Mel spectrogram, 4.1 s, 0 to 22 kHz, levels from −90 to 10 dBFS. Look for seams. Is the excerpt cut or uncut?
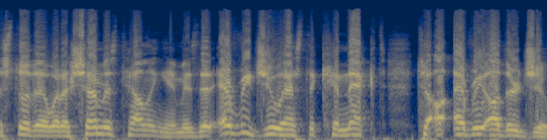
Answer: uncut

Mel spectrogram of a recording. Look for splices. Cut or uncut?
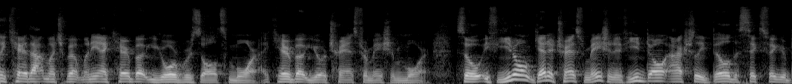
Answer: uncut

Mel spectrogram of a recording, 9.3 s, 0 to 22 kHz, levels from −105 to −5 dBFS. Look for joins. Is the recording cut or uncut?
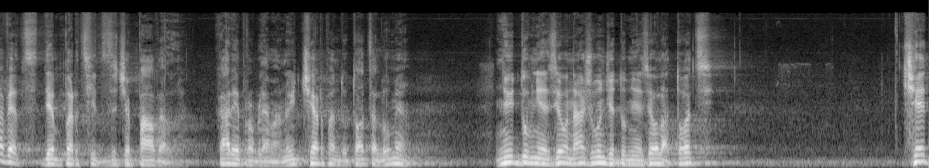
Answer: uncut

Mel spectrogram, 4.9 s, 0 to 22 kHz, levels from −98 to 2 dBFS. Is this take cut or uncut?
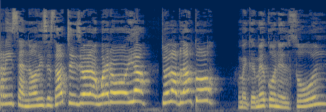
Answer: cut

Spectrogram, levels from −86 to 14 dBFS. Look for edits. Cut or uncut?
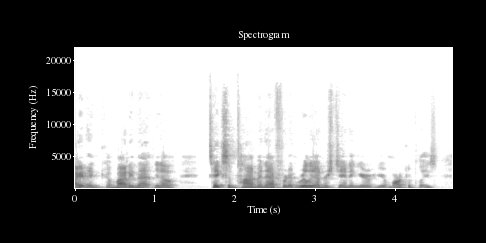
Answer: uncut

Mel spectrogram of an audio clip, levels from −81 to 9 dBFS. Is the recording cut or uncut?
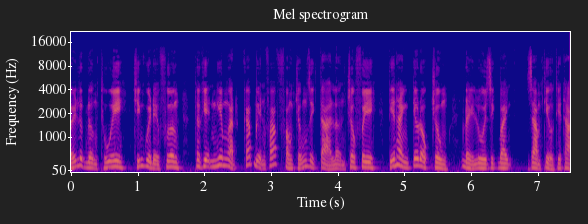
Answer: cut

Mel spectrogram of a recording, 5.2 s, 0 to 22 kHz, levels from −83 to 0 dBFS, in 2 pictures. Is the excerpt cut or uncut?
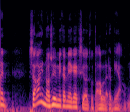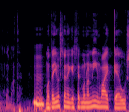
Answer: uncut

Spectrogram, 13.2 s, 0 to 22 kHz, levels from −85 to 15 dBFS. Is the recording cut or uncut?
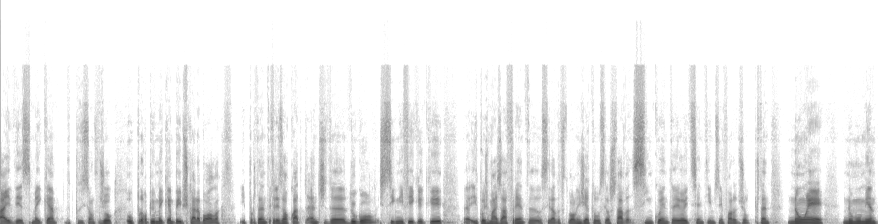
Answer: cut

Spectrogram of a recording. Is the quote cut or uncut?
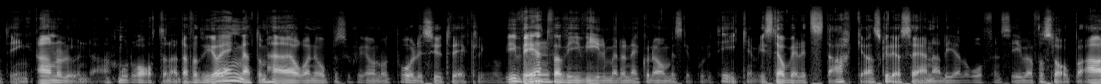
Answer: uncut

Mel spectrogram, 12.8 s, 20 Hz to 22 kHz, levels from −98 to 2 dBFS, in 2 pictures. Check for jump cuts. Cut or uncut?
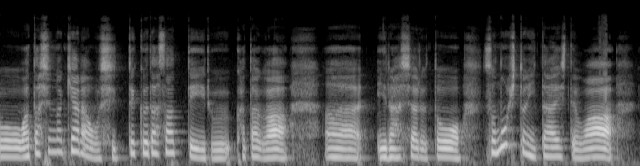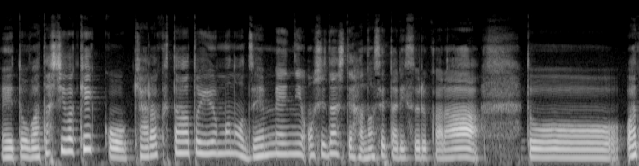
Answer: cut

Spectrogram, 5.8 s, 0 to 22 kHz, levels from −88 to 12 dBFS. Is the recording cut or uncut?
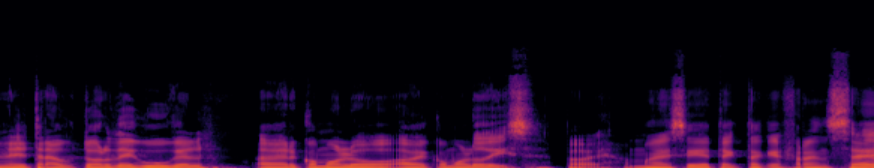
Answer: uncut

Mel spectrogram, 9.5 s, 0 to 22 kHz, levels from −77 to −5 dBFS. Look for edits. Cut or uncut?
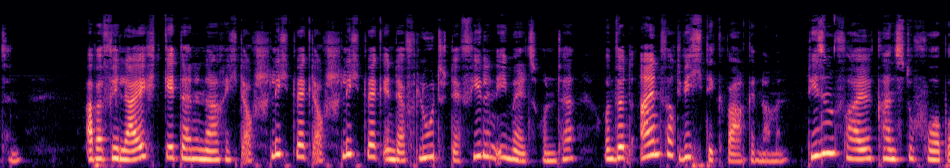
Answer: cut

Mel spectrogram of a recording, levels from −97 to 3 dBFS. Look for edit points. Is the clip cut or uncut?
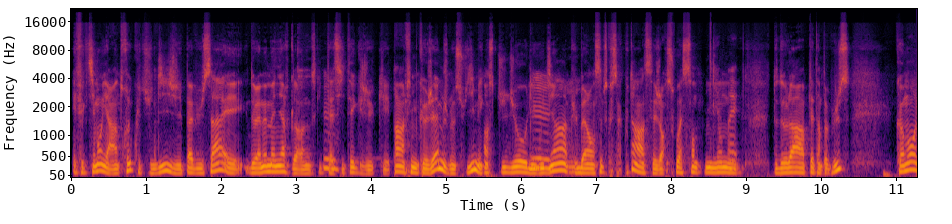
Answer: cut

